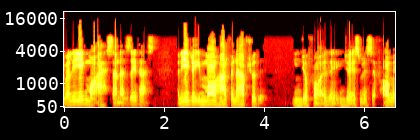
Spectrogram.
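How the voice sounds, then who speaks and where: Gravelly male teacher explaining grammar. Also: mid-range voice, fairly bright tone, highs cut off. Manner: explains with everyday examples, often checks "right?". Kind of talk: informal classroom lecture.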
